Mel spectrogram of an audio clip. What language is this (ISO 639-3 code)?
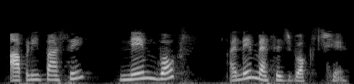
guj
